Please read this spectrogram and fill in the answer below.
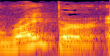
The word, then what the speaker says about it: Riper: And it's because, it's spelled R-I-P-E-R, so there's a question. And as everyone knows, I'm horrible at pronouncing names. So he hopefully added in parentheses, pronounced like the adjective, a riper apple beats an unripe one.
